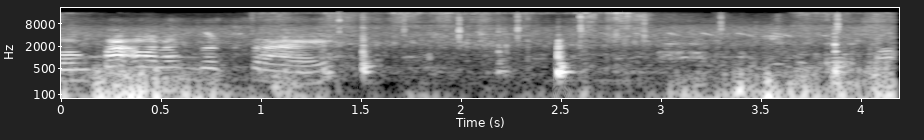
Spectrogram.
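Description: A person's voice speaking briefly during the first second and a half, then two sharp clicks about a second apart, followed by a quieter stretch.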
